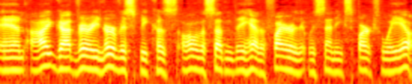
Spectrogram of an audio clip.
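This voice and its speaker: Speaking at a moderate pace, a man keeps a fairly high pitch in a monotone, flat intonation. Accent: American. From Wisconsin. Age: 80s+. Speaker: retired rock climber. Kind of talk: interview answer.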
